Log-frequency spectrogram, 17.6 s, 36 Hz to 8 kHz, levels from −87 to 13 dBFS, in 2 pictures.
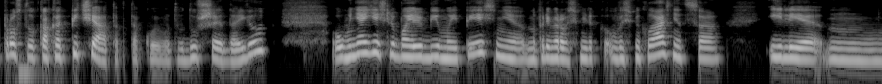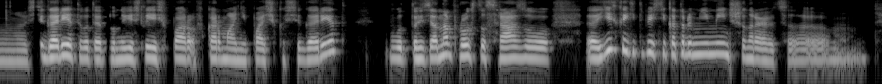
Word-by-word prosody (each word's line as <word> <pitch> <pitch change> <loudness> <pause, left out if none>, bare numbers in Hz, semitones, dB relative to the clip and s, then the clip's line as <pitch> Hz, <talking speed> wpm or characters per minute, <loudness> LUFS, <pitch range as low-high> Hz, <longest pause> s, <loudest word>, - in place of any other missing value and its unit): просто 240 -3 0
вот 195 - -7
как 200 0 0
отпечаток 210 - +1
такой 85 -1 -8
вот 155 - -11
в 170 - -7
душе 190 -1 -1
даёт. 195 - -1 0.6
У 195 +2 +1
меня 225 +6 +4
есть 270 -1 +2
люба 240 -3 -2
мои 210 0 +6
любимые 200 -3 +1
песни, 235 -3 -1
например, 190 +2 0
восьми 180 +1 -4
восьмиклассница 195 0 -2 0.4
или, 195 -4 +2
м, 165 -3 -5
"Сигареты", 205 +1 +5
вот 185 0 -2
эту, 180 0 0
"Он 180 - -1
если 185 +1 +2
в 180 - -10
пара 185 -1 +1
в - - -20
кармане 180 -3 -1
пачка 170 0 -4
сигарет". 225 - +1 0.4
Вот, 185 -2 -2
то 185 - +1
есть 185 +1 +1
она 225 +6 +4
просто 220 -3 +1
сразу 195 -2 +1 0.3
Э, 190 0 +4
есть 330 - +3
какие-то 280 -5 0
песни, 260 -2 -1
которые 250 +1 +1
мне 250 0 +1
меньше 250 -5 -2
нравятся. 170 -4 -3
Э, 170 0 -6
эм, 185 +1 -13
195 Hz, 165 wpm, -24 LUFS, 180-225 Hz, 0.6 s, мои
